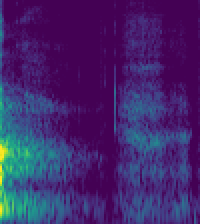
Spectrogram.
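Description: The end of a man's shouted phrase dying away in the room's reverberation, then near silence broken by a faint breath into the microphone about a second and a half in.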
